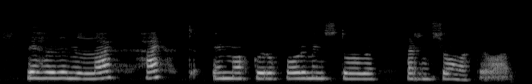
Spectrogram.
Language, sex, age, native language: Icelandic, female, 10, Icelandic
